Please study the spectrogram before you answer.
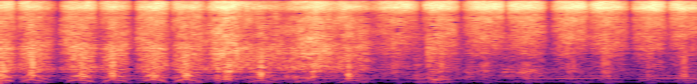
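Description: Fingernails and fingertips scratch and rub a white cardboard Priority mail box with a fold line. The clip carries a steady run of dry, papery rasping strokes that repeat in a loose rhythm. A constant high hiss runs underneath.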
